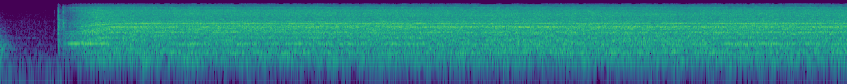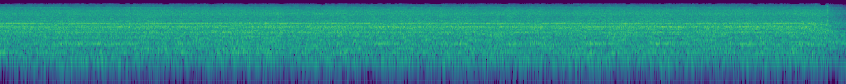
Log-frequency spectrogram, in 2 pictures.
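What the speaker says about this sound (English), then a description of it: "you won't have the luxury of the hairdryer." A hair dryer switches on after a brief pause and runs steadily at full blast over watercolour paper, a loud, continuous whooshing whine with no talking.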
